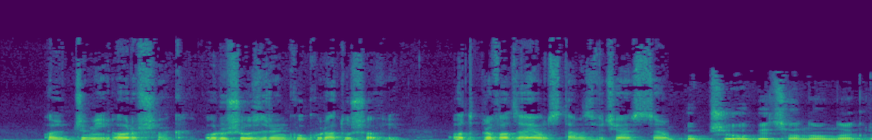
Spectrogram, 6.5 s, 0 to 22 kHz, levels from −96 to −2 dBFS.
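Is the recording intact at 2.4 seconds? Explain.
Yes, the audio is intact at 2.4 seconds, with the speech continuing there without any audible dropout, click, distortion or other fault.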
